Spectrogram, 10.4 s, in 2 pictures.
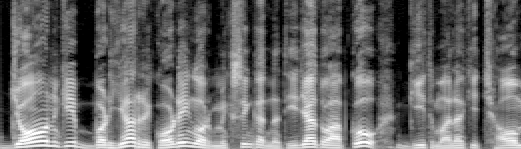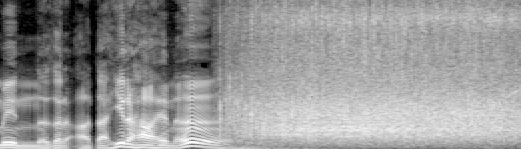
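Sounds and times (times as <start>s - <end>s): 
speech: 0.1s - 7.8s
applause sound effect: 7.4s - 10.4s.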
